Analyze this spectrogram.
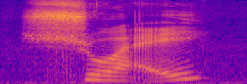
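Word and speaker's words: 水: shan this means mountain as we saw before pronounce with me shui this means water and it used to be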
